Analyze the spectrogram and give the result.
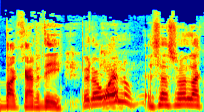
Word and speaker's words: Bacardí: A propósito, mucha gente en Cuba no sabe que uno de los patrocinadores principales del canal de pelota es Bacardí. Uh-huh. Aunque aquí pecan y le dicen Bacardi, porque por supuesto todo tiene que ser aquí así. – Aunque la pone acento en la I muy claro.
